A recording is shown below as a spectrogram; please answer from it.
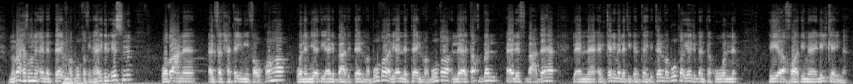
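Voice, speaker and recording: Male teacher, rapid delivery, talks pupils through grammar step by step. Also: mid-range voice. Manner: addresses pupils as "my sons and daughters", explains step by step. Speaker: Arabic teacher. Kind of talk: recorded grammar lesson for children.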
